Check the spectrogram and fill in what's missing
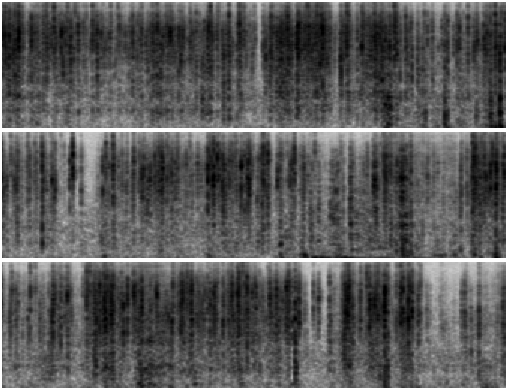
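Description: A medium Amazon Prime poly bubble mailer, hollow and apparently holding a DVD, is held in both hands and crinkled and squeezed with the fingertips. It gives a dense, continuous, bright crinkling full of quick crackles and snaps, with almost no low end. The plastic rustle keeps up throughout, dipping briefly between squeezes.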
